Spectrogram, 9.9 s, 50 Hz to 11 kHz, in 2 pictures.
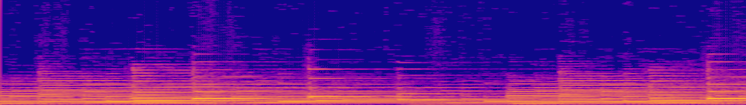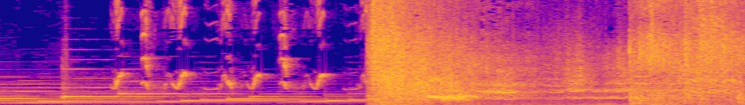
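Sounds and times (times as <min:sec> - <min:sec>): cockatiel chirping: 0:05.8 - 0:07.4
car skidding and crashing: 0:07.4 - 0:09.9.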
